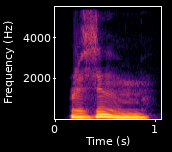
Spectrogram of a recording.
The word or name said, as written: resume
